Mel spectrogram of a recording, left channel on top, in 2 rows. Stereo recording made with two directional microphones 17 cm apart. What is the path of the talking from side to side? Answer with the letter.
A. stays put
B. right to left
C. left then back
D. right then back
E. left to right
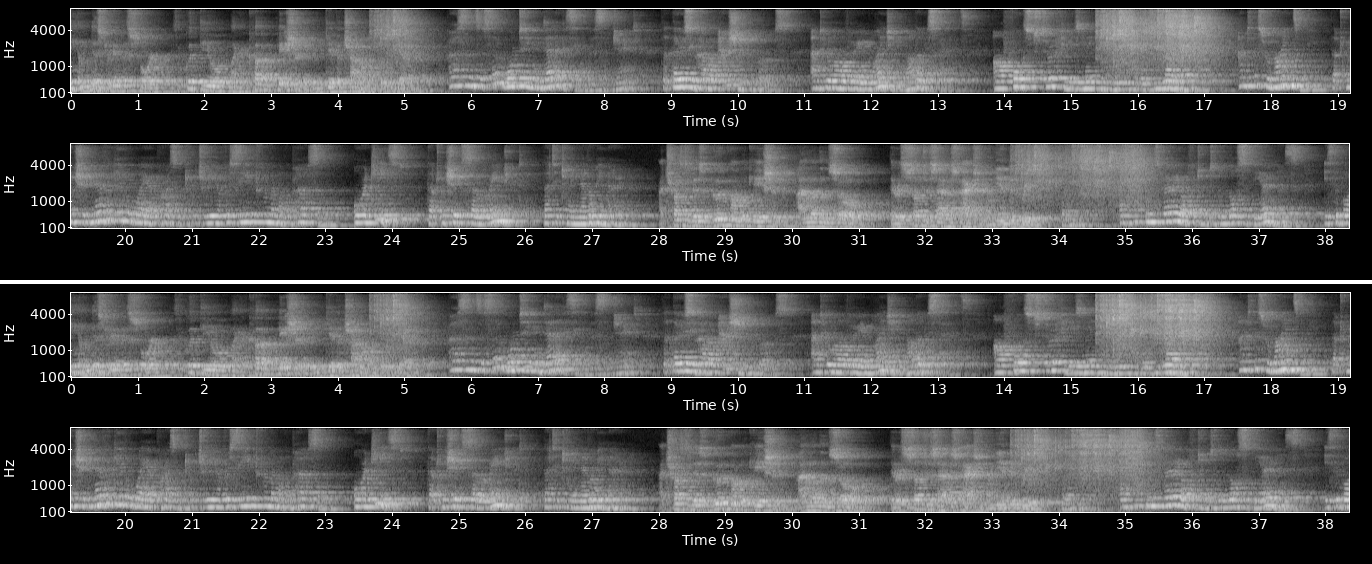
D.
